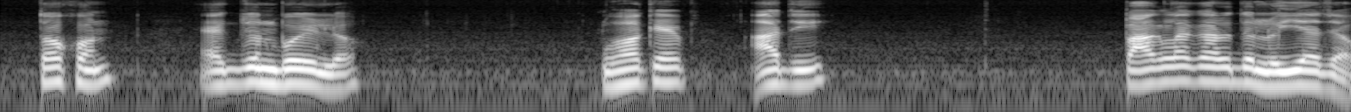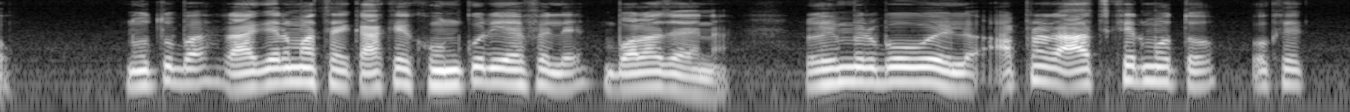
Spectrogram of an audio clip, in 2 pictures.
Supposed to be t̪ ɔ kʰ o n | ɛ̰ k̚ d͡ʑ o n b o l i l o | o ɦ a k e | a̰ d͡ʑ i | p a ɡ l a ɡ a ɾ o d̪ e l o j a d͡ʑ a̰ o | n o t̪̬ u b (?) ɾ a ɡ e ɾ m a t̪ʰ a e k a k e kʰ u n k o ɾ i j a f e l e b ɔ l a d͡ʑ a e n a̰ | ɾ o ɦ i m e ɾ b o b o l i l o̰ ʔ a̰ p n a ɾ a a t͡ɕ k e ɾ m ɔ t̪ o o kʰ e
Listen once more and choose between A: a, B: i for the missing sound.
A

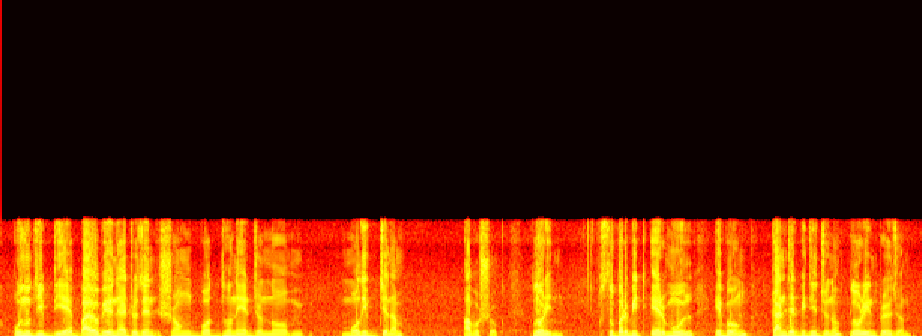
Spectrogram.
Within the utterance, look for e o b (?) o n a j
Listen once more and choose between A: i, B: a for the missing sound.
A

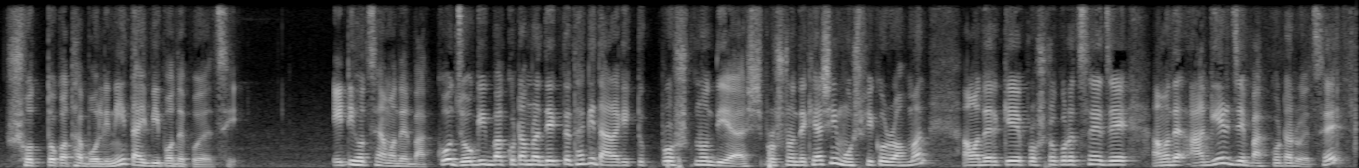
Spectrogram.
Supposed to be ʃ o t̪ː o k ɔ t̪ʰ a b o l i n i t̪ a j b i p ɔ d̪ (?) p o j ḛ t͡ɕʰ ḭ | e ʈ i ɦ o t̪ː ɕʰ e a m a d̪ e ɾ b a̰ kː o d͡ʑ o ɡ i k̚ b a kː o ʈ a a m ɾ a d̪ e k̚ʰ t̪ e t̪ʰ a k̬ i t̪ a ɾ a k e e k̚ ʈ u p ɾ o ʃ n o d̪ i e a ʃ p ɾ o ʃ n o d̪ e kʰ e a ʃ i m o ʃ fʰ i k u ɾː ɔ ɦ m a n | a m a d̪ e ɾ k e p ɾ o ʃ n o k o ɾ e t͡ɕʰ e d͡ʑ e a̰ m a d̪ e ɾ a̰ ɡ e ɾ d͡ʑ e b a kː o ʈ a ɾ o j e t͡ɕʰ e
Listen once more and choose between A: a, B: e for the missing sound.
B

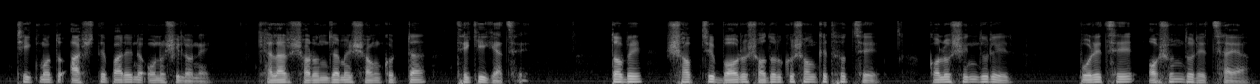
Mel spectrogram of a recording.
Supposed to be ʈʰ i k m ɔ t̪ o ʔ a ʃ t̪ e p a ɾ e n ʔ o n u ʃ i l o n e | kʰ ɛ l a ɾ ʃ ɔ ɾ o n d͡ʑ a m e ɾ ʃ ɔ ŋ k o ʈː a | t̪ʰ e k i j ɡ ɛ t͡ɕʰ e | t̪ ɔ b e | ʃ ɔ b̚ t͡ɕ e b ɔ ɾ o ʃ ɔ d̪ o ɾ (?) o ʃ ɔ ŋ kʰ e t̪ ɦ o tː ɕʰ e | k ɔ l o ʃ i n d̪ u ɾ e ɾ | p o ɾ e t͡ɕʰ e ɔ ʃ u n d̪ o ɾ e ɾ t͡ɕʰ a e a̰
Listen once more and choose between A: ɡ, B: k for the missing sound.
B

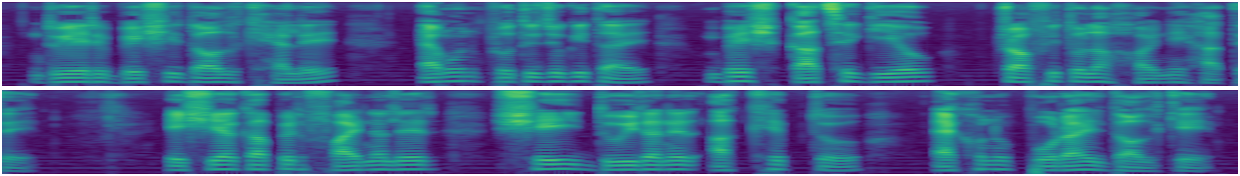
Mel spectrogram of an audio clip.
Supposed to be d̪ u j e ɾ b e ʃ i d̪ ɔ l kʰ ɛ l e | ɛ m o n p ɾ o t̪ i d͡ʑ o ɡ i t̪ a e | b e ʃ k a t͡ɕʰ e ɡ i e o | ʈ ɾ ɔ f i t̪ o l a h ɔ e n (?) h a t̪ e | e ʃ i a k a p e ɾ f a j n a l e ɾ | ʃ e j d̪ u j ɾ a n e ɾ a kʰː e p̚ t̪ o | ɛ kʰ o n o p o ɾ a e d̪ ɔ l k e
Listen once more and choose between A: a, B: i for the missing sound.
B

